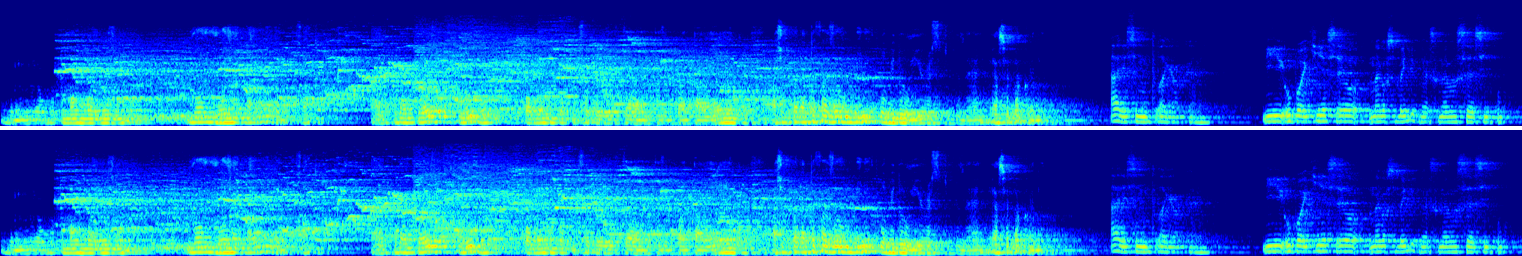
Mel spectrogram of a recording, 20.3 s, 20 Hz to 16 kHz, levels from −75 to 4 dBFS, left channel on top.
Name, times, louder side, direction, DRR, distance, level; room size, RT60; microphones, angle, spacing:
voice 1, 0.0-1.8 2.5-4.2 4.9-6.5 7.0-13.9, equal, 10° right, 2 dB, 0.8 m, -28 dB
sound 1, 0.7-11.9, right 1 dB, 85° right, 1.9 m, -32 dB
voice 2, 14.8-16.1 16.8-20.0, left 1 dB, 10° left, 1 dB, 0.3 m, -34 dB
11.5 x 11.5 x 2.8 m, 2.1 s
head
